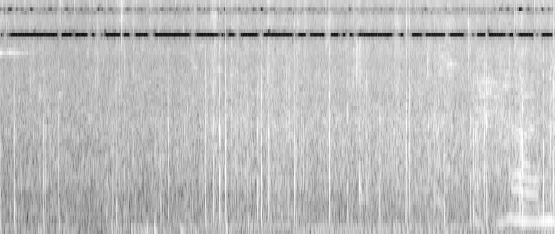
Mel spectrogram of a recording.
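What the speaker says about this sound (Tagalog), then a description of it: "ang lakas ng hangin, malakas na rin yung ulan" Heavy rain patters steadily on a surface with scattered sharp drips during a typhoon with strong wind, and a voice briefly speaks near the end.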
